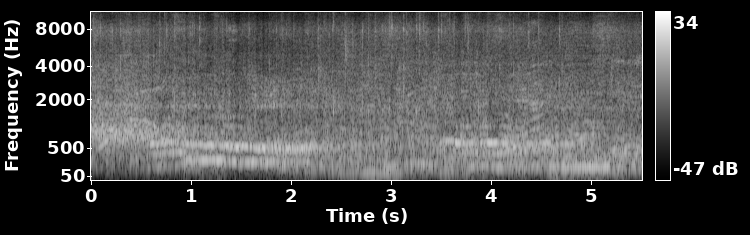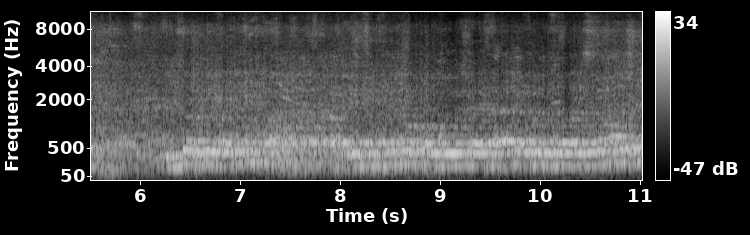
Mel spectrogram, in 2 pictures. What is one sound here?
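A large crowd chants and cheers loudly in an echoing arena.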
